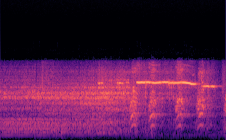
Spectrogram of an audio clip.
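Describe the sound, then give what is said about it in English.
Dog barking at a cattle ranch: a dog named Duke lets out a quick series of sharp, repeated barks in the second half, after a steadier stretch of lower-pitched growling and whining. “Will you get away, Duke? Well, that dog dangerous?”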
